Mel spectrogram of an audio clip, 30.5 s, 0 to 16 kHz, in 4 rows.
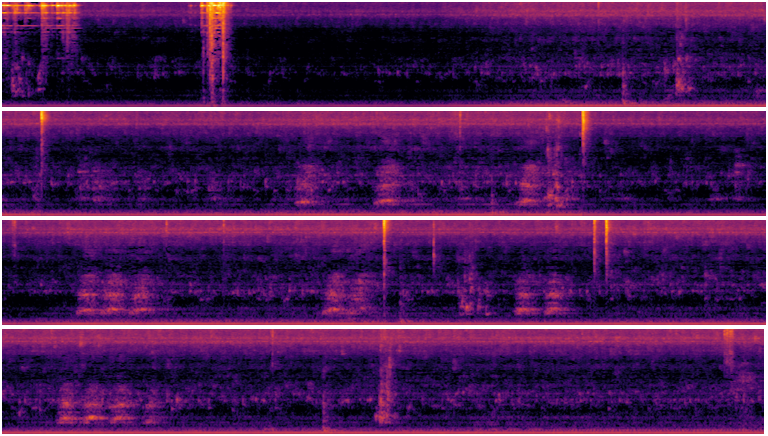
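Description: A lock pick and tension wrench working an ABUS 72/40 padlock: scattered small metallic clicks, the sharpest at the very start and about two seconds in, between stretches of soft scratching and fiddling, over a steady low hum.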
